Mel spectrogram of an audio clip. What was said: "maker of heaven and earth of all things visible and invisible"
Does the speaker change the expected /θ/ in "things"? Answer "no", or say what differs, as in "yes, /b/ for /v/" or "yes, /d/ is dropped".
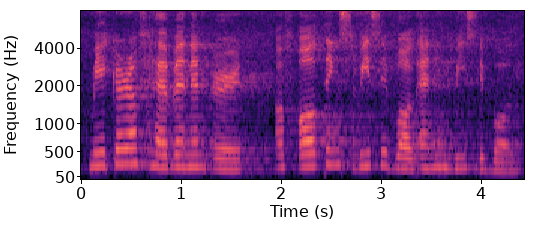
yes, /t/ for /θ/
